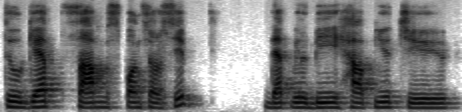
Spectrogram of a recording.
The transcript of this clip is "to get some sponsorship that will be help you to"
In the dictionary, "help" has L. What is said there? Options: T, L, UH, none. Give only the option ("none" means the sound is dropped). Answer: L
